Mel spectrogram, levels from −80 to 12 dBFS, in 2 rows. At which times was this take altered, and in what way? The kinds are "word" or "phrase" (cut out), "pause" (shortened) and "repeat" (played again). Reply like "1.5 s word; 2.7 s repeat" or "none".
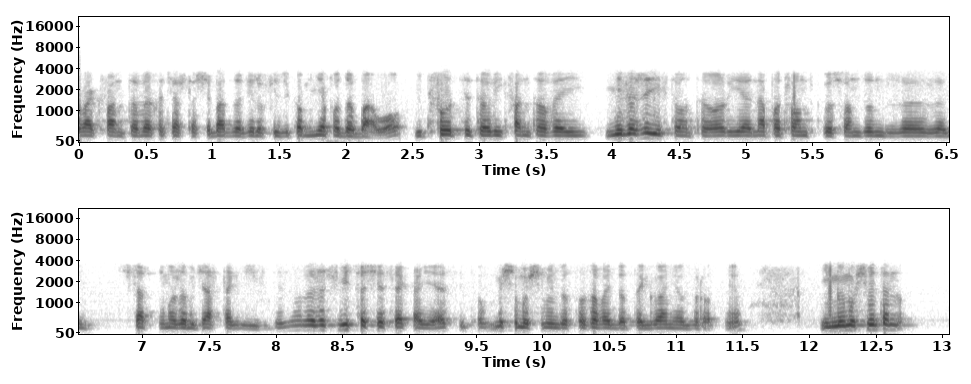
2.5 s pause; 3.9 s pause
